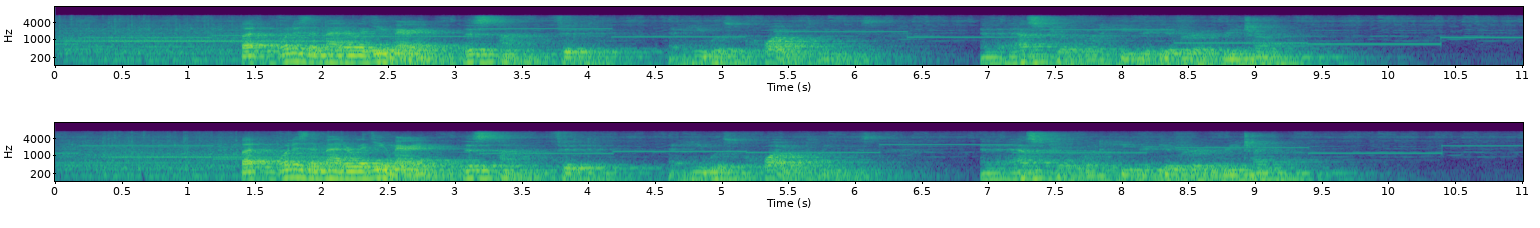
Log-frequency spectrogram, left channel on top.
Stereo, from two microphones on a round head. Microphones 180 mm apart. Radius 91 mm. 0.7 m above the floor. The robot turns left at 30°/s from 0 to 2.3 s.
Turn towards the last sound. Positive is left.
turn(degrees=-25)  # may be behind; listen again after turning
